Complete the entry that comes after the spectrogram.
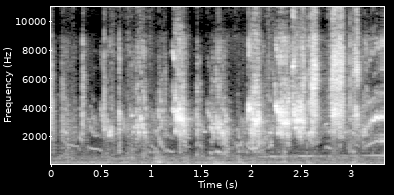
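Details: Chirping budgerigars in a colony, short whistled and harsh chirps building to louder rasping bursts about every third of a second.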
